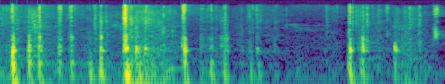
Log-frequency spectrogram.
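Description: Faint computer-keyboard keystrokes typing a price: a quick run of taps, a short pause, then two more taps near the end.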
